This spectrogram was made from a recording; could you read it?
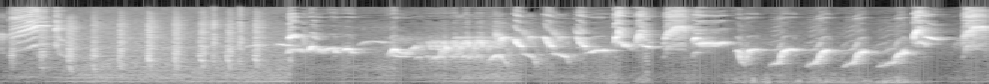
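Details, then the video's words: White-rumped shama practising fighting song, tail-flicking and moving between perches: dry rapid clicks lead into lively whistled trills and repeated falling slurred notes in quick succession. "luyện chòe lửa hót đấu,đập đuôi chạy cầu | murai batu"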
